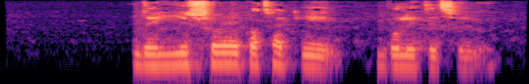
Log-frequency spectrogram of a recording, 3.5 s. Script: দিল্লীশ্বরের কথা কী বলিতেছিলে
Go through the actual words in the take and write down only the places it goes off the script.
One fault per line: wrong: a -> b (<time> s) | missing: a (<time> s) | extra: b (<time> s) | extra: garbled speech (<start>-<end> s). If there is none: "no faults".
no faults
